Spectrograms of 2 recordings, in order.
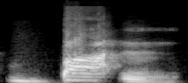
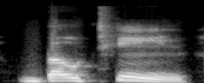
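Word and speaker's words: Bottin: makeup effects artist's name, it is Rob Bin, not Botton. I don't care if it's spelled B O T T I N. The makeup god who worked on John Carpage the thing is Rob Boutine.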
